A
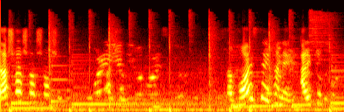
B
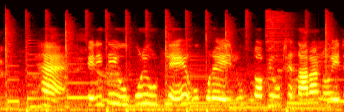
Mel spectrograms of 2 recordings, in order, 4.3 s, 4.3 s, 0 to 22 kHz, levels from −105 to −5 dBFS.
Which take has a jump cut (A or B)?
B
